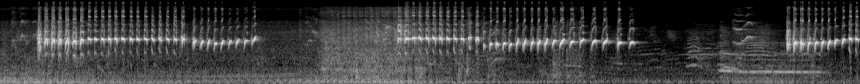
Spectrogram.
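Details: Greater green leafbird in full song packed with fill-ins of fighting-sparrow bursts and woodpecker-like notes, offered as training material: three bouts of rapid, high, evenly pulsed notes, with brief pauses and a lower drawn-out whistle near the end.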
